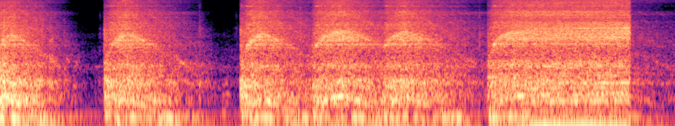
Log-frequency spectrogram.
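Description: A blender pulses pumpkin crab soup in loud bursts of whirring motor, about five or six on-off pulses of varying length with brief gaps between, close up and with no talking over them.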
